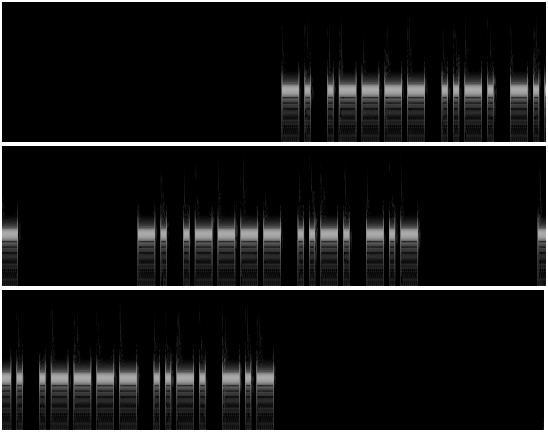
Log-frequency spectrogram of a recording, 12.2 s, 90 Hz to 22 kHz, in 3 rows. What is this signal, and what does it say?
Morse code, heard as a keyed tone, about 28 wpm, 700 Hz. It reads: N1FK N1FK N1FK
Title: USA Call Signs - 4 Characters - Repeated 3x - 28wpm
